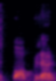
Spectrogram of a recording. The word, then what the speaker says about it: poplar: and popular now lots of people you know pronounce popular as popular no that's not the word it's popular p-o-p-l-a-r so vesey temperate grasslands make grasses and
